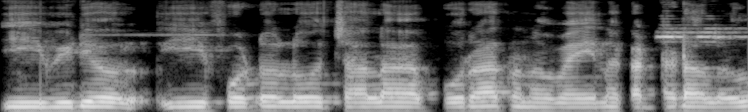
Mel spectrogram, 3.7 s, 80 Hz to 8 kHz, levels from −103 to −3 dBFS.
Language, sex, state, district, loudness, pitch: Telugu, male, Andhra Pradesh, Anantapur, -22 LUFS, 115 Hz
